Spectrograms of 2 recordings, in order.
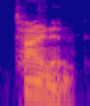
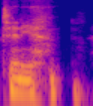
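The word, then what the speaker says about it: Tynion: The correct pronunciation is Tynan, not Tinian.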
